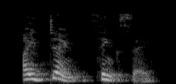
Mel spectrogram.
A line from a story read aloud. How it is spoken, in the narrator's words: Draco sneers, with that old familiar drawl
